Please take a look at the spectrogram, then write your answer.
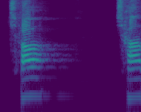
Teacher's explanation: छ में आपका तालु है किंतु कंठ से उच्चारण नहीं है।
